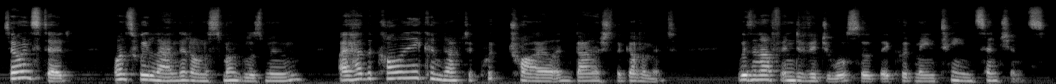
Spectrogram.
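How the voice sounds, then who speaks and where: A woman playing a witty, self-assured spy and socialite, narrating her own adventure with arch, wry, theatrical pauses. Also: fairly low pitch, lively intonation, warm tone. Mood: wry, amused. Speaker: narrator of an audio drama. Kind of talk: first-person scripted dramatic narration.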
